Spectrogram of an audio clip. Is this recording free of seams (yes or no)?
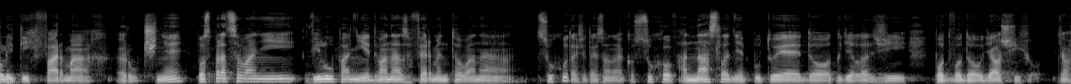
no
